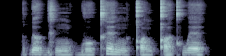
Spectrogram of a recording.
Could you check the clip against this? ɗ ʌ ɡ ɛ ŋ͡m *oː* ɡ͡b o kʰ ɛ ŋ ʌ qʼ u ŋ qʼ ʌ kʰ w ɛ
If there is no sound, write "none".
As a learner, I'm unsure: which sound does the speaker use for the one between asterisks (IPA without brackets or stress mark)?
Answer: o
